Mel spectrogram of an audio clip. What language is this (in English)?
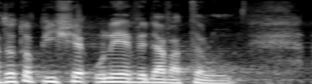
Czech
